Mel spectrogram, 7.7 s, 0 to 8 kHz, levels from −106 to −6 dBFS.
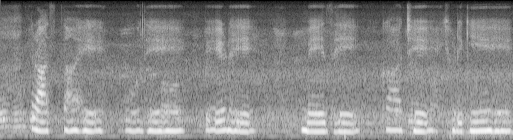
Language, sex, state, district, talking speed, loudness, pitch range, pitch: Bhojpuri, female, Uttar Pradesh, Gorakhpur, 95 wpm, -18 LUFS, 190-210 Hz, 205 Hz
